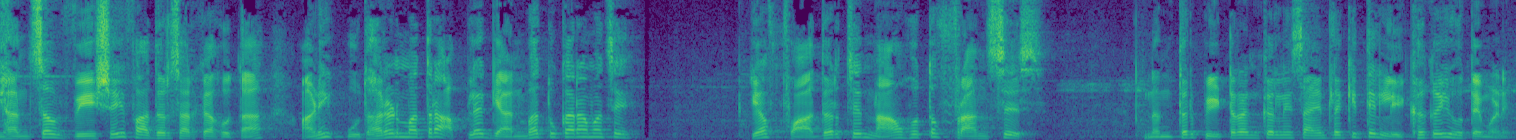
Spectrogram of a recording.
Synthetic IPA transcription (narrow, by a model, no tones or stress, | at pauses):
ɦjãnt͡saʋeɕəifad̪əɾsaɾkʰaɦot̪aa̰ɽ̃iud̪ʱaɾəɳmat̪ɾəapljaɡjanbʱat̪ukaɾamat͡se | jafa̰d̪əɾt͡sena̰ʋɦot̪əːfɾansis | nənt̪əɾpiʈəɾəŋkəlniːsãŋɡit̪ləkiːt̪elekʰəkəɦiːɦot̪em̤ə̰ɽ̃ḛ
